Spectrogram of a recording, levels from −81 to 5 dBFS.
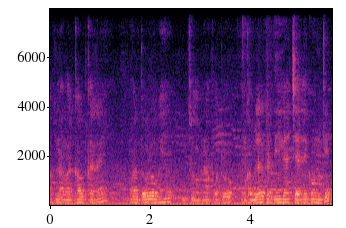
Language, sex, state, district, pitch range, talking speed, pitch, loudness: Hindi, male, Rajasthan, Jaipur, 115-125 Hz, 180 wpm, 120 Hz, -17 LUFS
